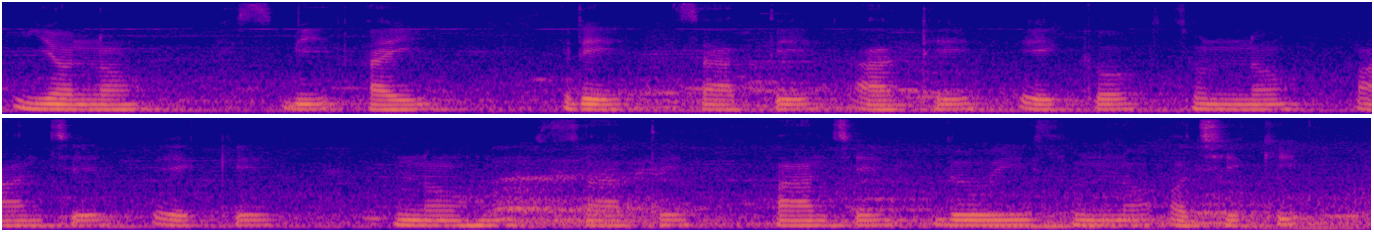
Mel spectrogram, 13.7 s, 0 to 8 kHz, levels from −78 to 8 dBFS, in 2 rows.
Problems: constant background noise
